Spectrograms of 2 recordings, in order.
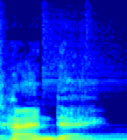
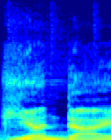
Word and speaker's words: Hyundai: In Korea, the name is pronounced as Hyun-day.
